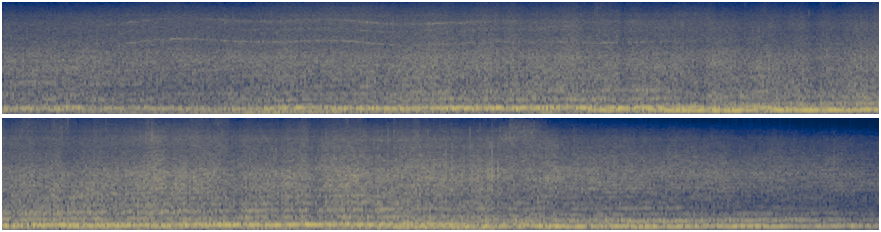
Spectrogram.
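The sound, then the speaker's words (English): Many Ford Cortina and Consul Cortina race cars pulling away from the start line at a race meeting: a dense, loud, sustained roar of engines that swells quickly and holds steady, with no talk. “And that is the sound of many Ford Cortinas and console Cortinas making their way for their first lap.”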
